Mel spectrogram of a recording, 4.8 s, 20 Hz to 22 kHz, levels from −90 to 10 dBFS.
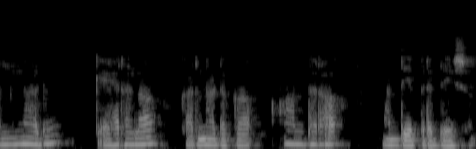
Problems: low volume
